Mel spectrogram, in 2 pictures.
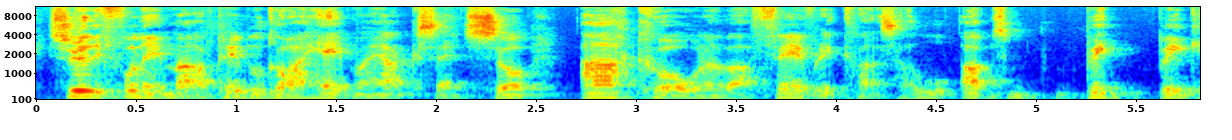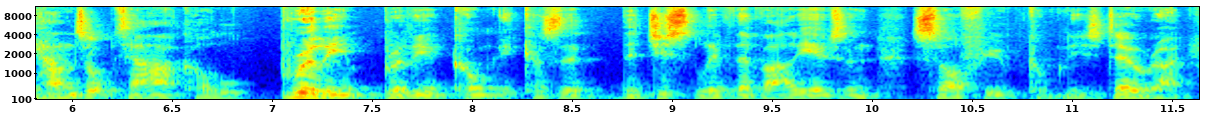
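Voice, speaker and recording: Man, Yorkshire accent, podcast guest, lively storyteller, tags "right?" onto points, studio mic. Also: on the low side, fairly quick, hardly any pauses. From Yorkshire, England. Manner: animated storytelling with acted quotes, frequent "right?". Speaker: professional public speaker, guest. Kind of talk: casual interview chat. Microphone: studio podcast microphone.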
